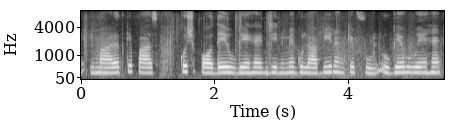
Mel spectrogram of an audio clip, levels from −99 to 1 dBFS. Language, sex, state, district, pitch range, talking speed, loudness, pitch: Hindi, female, Uttar Pradesh, Lalitpur, 195-205 Hz, 165 wpm, -15 LUFS, 200 Hz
